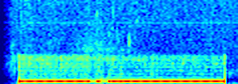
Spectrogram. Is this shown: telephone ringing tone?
yes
